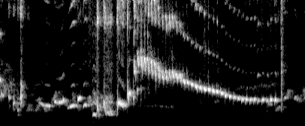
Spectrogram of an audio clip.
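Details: Murai (white-rumped shama) singing pastol style with cililin mimicry: choppy warbled notes give way to a long, high, quivering whistle that slowly slides downward.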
